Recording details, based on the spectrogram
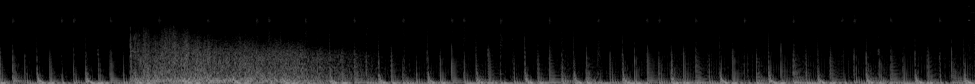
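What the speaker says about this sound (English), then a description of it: "the destruction of an enemy armored vehicle by the Ukrainian military using a javelin" A Javelin missile strikes an enemy armored vehicle: one heavy blast bursts out and rumbles away over a few seconds, while a steady rhythmic clicking runs through the whole stretch.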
